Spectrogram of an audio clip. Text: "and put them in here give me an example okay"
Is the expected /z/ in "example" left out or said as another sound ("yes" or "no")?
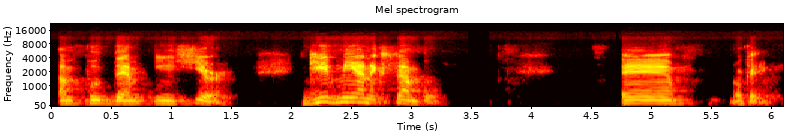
yes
